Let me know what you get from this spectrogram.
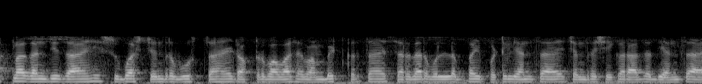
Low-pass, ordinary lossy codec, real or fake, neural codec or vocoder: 3.6 kHz; none; fake; vocoder, 44.1 kHz, 128 mel bands every 512 samples, BigVGAN v2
